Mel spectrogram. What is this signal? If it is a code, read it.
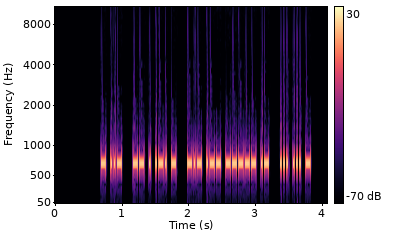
Morse code, heard as a keyed tone, about 51 wpm, 700 Hz. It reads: TU MERT KW0A SST
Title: K1USN SST QSO Practice - 50wpm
